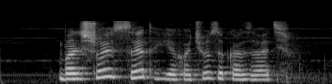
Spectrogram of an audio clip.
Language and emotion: Russian, neutral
